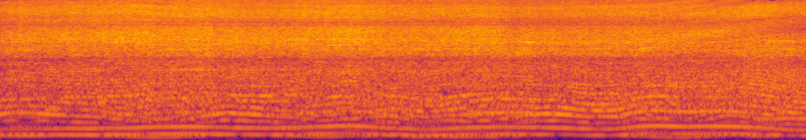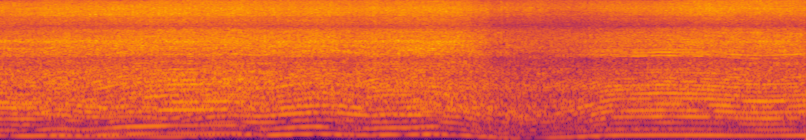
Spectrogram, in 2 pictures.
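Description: Two-stroke chainsaw running under load while bucking a felled pine trunk into rounds, its engine pitch wavering up and down as the chain cuts. About six and a half seconds in it bogs down sharply, then picks back up.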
